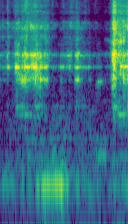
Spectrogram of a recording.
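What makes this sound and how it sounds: Ice rattles inside an aluminum cup as it is shaken by hand, giving bright, clinking bursts with almost no low end. Short jingly shakes come in separate bursts, with a loud one at the start and another at the end.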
